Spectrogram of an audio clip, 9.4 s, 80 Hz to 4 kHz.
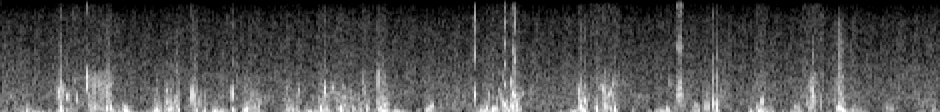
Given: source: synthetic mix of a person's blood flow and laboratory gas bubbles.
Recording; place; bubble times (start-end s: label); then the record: Doppler ultrasound of blood flow; precordium
0.54-1.15 s: bubbles
1.62-1.80 s: bubbles
1.87-2.06 s: bubbles
2.28-2.38 s: bubbles
2.46-2.62 s: bubbles
2.81-3.02 s: bubbles
3.16-3.91 s: bubbles
4.71-4.79 s: bubbles
4.82-5.23 s: bubbles
5.71-6.19 s: bubbles
6.64-7.21 s: bubbles
7.53-7.67 s: bubbles
8.01-8.23 s: bubbles
8.32-8.48 s: bubbles
From the record:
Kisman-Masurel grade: 233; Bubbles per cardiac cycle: several, 3 to 8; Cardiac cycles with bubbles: 50 to 99%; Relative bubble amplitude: loud (0.450 to 0.775); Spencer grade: 3 (all of the cardiac periods contain showers or single bubble signals, but not dominating or overriding the cardiac motion signals); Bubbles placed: anywhere in the cardiac cycle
